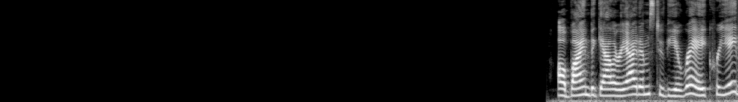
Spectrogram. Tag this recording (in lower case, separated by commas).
speech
